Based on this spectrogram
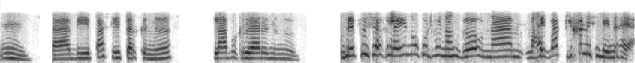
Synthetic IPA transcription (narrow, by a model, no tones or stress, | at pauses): dabipaslitaɾkʰɯnɯ | labɯkɾɯaɾɯnɯŋɯ | mbɾepʰujsaɾkʰɯlajinɔkut̚ɾɯnaŋɡɯwnamaɦajbak̚ːikʰanɯsinenɯɦaja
